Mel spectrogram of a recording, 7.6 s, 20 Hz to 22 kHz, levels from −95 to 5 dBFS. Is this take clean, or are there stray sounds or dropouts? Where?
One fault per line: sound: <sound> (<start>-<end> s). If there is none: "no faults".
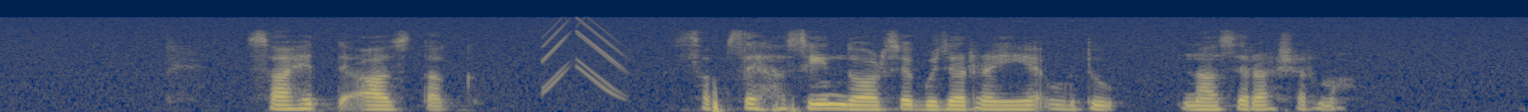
sound: chirp (2.7-3.2 s)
